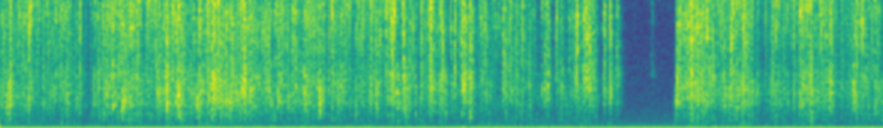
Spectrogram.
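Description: A pleated aluminium foil sheet lies flat while fingers pinch and crumple a section in the middle. The result is a steady, dense, bright crinkling and crackling, broken by a brief near-silent pause about two-thirds of the way through before the crinkling resumes.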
